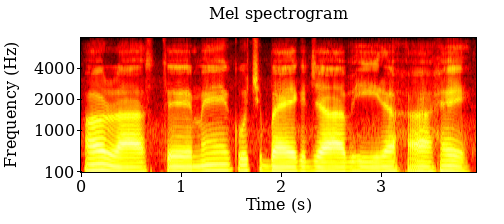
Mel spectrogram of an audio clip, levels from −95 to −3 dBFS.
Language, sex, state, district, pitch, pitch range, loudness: Hindi, male, Jharkhand, Ranchi, 110 Hz, 105-115 Hz, -16 LUFS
